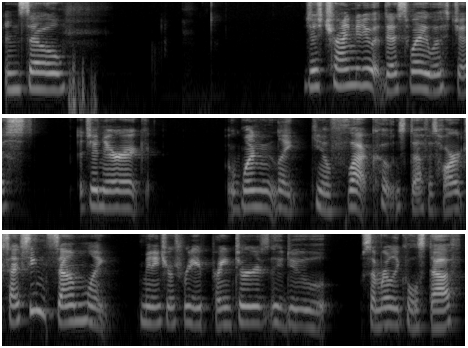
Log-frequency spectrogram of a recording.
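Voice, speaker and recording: With a steady, mid-range, darkish voice, a crafts vlogger talks a little slowly and leaves long pauses. She has just woken up and rambles casually, full of fillers, while painting a small figure for her vlog.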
